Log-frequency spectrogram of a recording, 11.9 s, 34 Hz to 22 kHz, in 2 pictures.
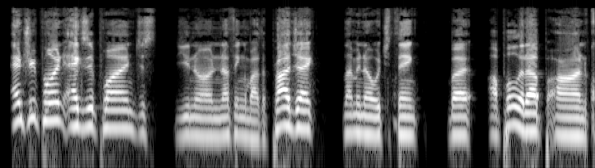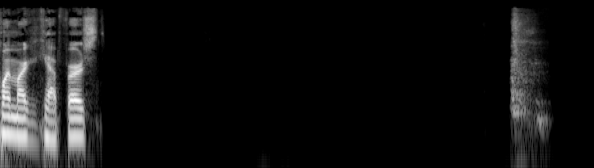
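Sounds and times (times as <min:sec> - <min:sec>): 
speech: 0:00.1 - 0:07.0
person sneezing: 0:11.0 - 0:11.5.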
